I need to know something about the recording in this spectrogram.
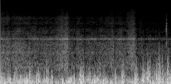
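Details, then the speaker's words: Haier 5K BTU window air conditioner, salvaged from a barn and cleaned and bleach-disinfected, test on high fan with no ducts fitted: a steady whoosh with an even rumble, a faint high tone and no rattles or scraping. High speed is normal. "Let's do high fan. Slightly faster."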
